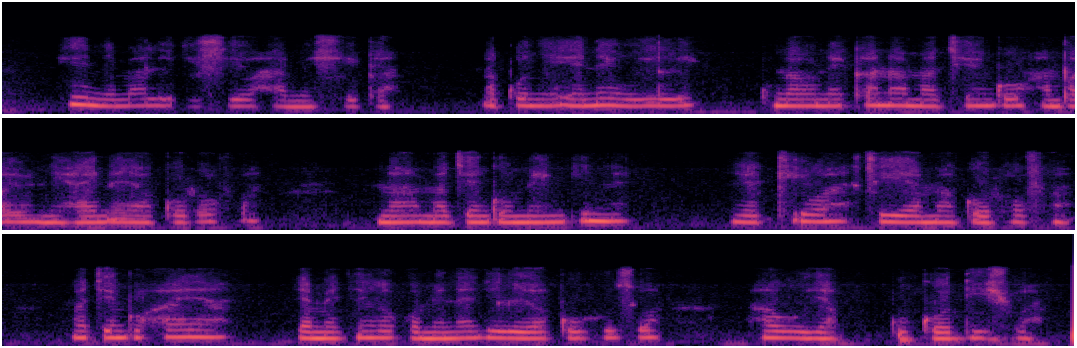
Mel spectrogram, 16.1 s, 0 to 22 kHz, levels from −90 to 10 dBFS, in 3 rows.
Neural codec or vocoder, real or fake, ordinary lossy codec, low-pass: none; real; Opus, 16 kbps; 7.2 kHz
